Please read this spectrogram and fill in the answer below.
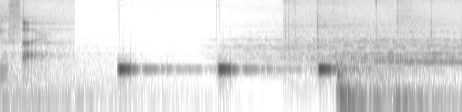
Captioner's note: countdown beeping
